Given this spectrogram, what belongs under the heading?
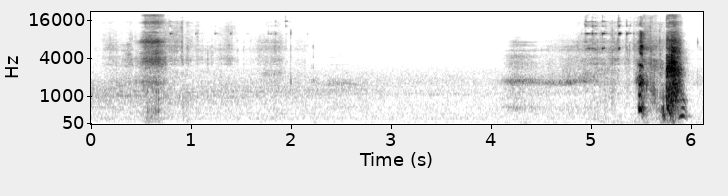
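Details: Person at the start of a bad cold: a short sharp inhale-burst, then a catching breath building into two explosive, harsh sneezes.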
